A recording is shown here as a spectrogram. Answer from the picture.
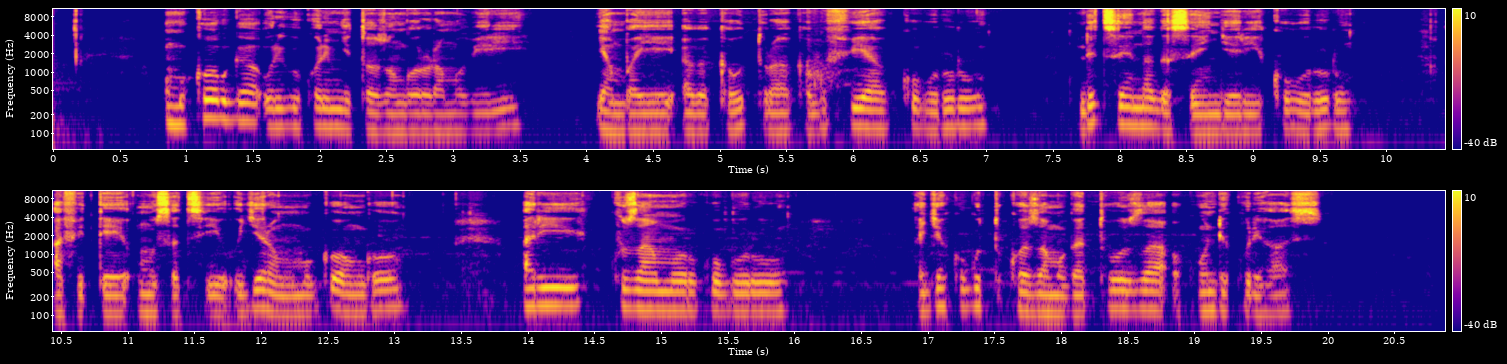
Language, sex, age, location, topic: Kinyarwanda, male, 18-24, Huye, health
